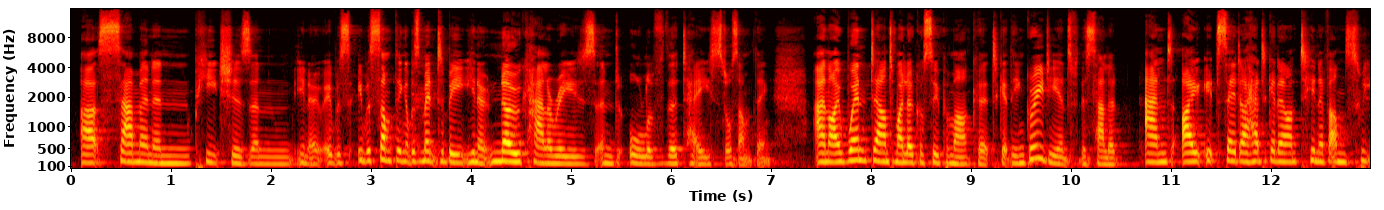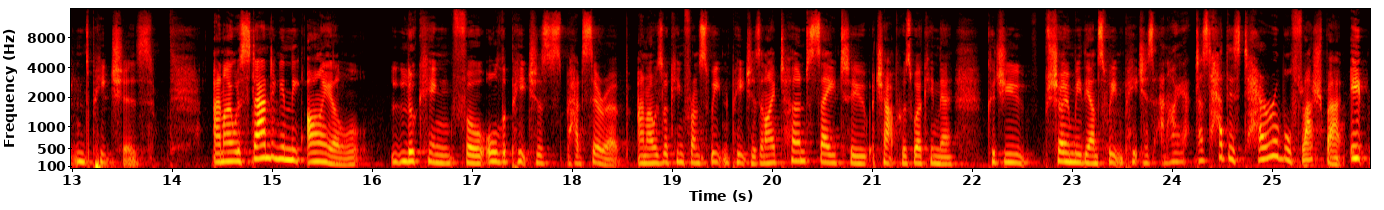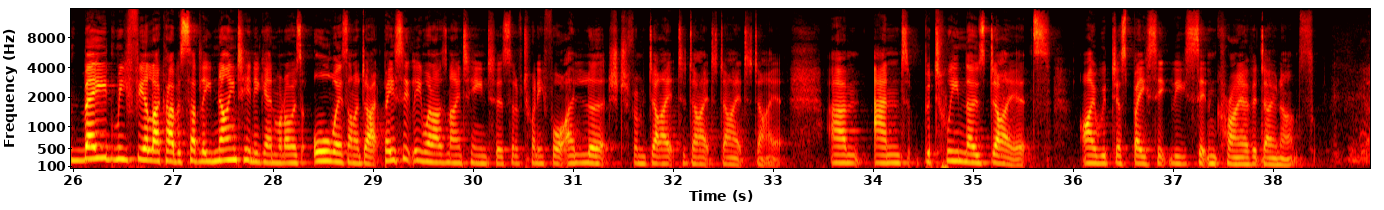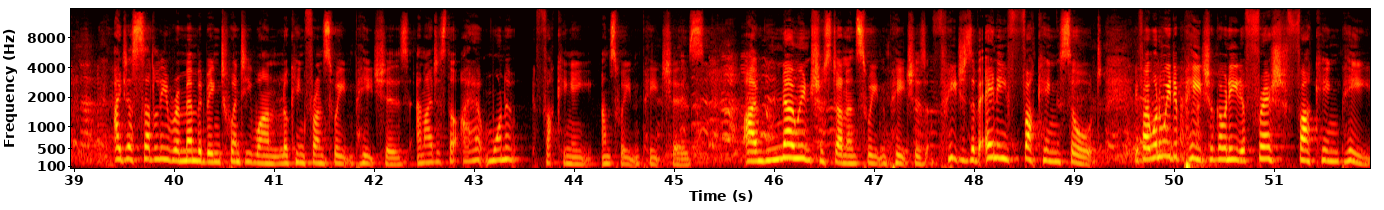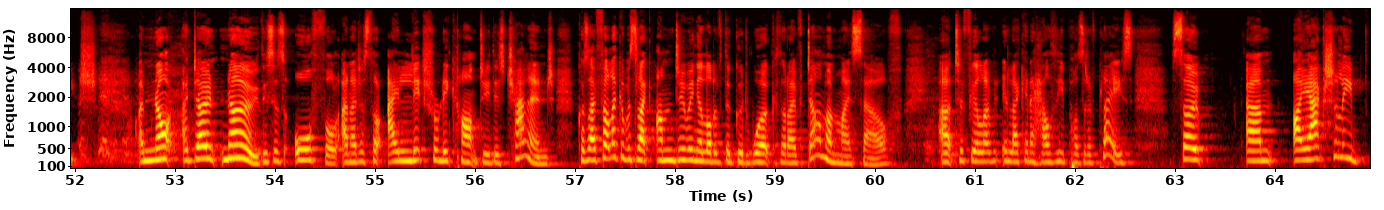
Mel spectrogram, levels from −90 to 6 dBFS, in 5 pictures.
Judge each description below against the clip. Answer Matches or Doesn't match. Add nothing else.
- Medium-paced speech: Doesn't match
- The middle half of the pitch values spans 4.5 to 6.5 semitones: Matches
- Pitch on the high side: Matches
